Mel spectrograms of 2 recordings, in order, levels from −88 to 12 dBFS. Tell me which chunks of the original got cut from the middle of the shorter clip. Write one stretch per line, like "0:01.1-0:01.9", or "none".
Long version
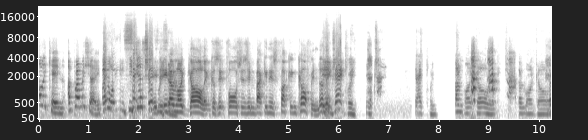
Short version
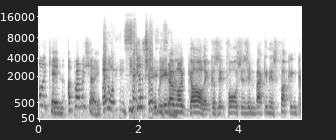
none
